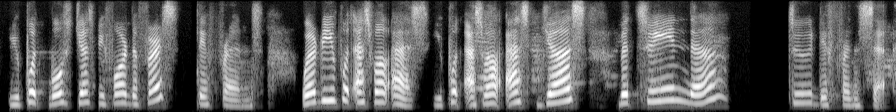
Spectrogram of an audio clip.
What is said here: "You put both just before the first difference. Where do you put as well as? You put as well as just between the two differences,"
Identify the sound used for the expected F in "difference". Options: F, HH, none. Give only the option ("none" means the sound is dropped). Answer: F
